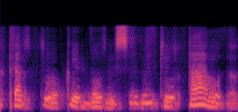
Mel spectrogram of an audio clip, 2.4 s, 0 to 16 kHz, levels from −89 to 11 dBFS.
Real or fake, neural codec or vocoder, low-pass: fake; codec, 16 kHz, 0.5 kbps, FreqCodec, smaller model; 7.2 kHz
